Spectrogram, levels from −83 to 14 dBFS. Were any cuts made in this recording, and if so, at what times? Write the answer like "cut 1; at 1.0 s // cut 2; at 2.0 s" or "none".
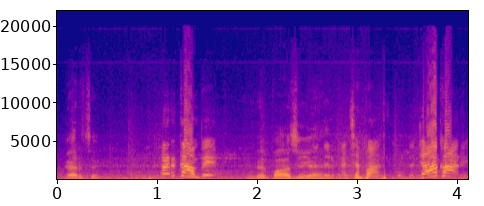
none

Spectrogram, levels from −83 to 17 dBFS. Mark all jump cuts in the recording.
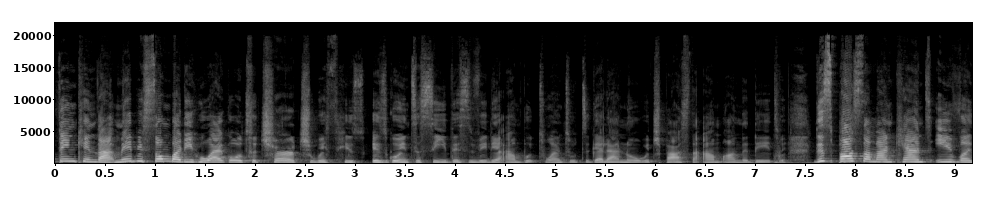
none

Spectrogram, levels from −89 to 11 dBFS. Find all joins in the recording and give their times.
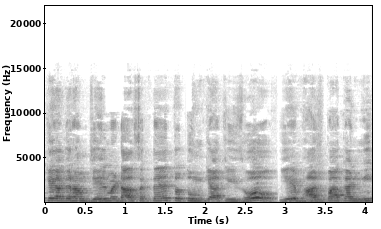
cut 1; at 2.9 s

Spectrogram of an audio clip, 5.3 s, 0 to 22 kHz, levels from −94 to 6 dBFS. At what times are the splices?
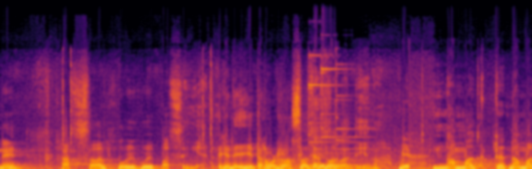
cut 1; at 4.1 s

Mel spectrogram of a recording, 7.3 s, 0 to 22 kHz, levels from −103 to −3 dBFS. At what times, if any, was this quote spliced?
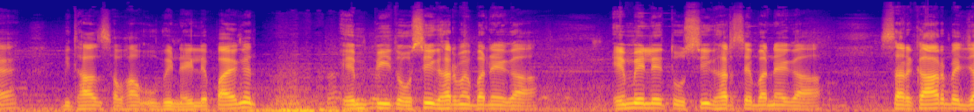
cut 1; at 1.9 s

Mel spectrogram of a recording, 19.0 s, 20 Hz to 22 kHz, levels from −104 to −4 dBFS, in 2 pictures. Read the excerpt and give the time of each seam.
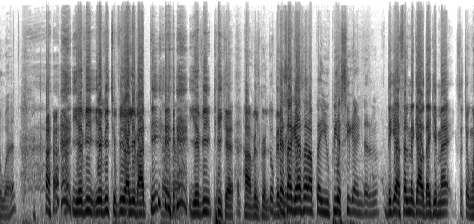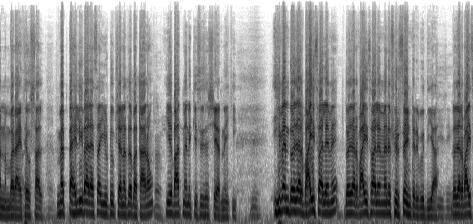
cut 1; at 9.1 s

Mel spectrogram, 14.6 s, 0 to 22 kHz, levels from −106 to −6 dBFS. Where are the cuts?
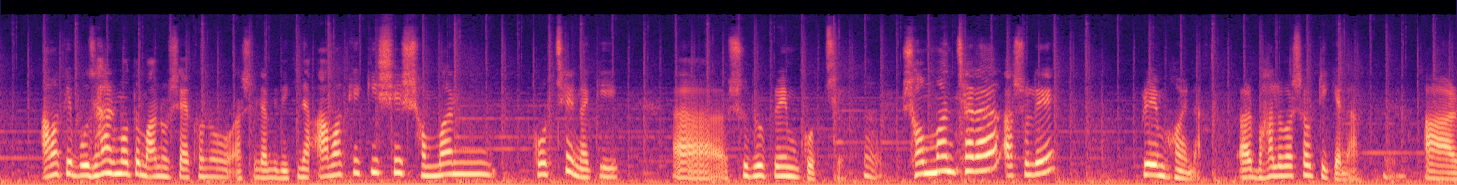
cut 1; at 3.1 s

